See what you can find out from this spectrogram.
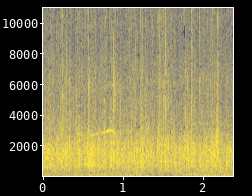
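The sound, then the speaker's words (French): Applause from a studio audience at a radio program taping: a thick, continuous roar of many hands clapping, evenly loud from start to finish with no pauses. “Donc on peut applaudir Stéphane Varupen.”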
